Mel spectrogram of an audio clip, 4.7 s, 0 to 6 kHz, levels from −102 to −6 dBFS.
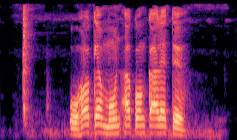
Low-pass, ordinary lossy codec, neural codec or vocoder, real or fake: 5.4 kHz; MP3, 32 kbps; none; real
